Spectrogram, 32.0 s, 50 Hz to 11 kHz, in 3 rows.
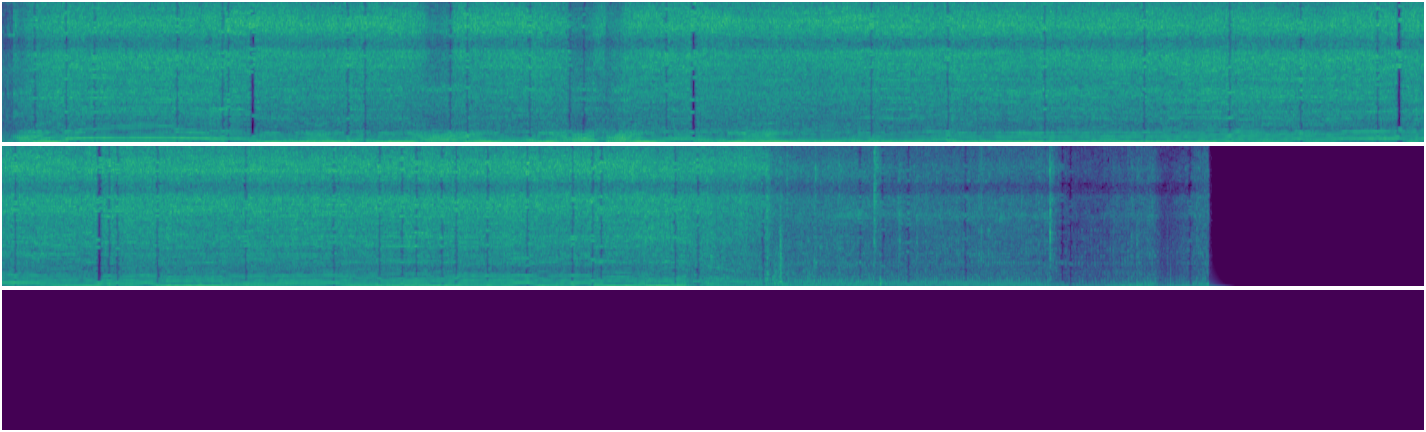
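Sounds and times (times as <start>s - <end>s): chainsaw cutting wood: 0.0s - 19.7s.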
